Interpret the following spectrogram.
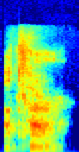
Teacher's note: So the stress is in the second syllable.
